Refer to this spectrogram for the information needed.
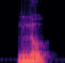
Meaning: plural of notre; our
- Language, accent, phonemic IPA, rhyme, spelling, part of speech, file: French, France, /no/, -o, nos, determiner, LL-Q150 (fra)-nos.wav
